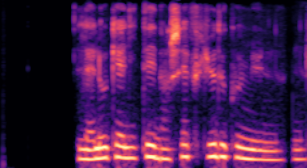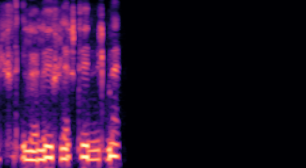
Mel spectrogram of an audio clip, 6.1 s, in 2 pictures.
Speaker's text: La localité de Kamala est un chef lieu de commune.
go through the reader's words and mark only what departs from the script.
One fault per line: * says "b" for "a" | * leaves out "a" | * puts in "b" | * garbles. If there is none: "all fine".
* leaves out "de Kamala est"
* garbles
